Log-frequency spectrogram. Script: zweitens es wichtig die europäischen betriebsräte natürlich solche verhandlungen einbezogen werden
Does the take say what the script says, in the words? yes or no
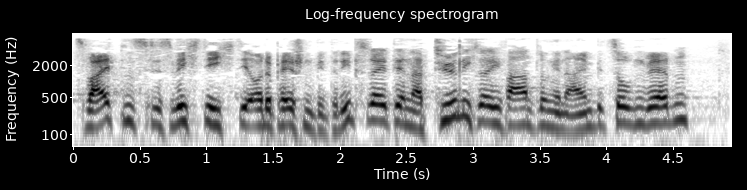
yes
